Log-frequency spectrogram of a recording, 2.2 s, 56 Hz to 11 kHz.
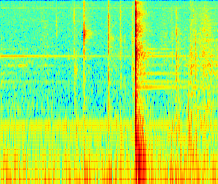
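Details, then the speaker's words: Shoprider mobility scooter electromagnetic brake, new brake unit on the bench fed 24 volts: one crisp single click as the solenoid pulls in and frees the disc, quiet room behind it. Normal brake solenoid engagement. "that's moved now you can actually see the disc is running freely so what happens this is actually a solenoid this electric brake"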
